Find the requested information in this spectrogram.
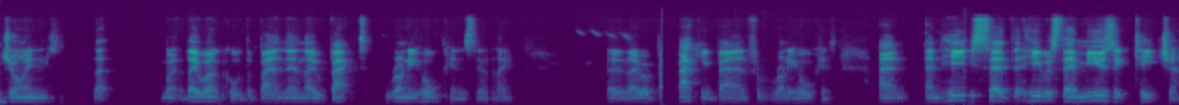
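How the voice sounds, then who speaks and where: With an English accent, a man speaks at a fairly low pitch in a bright, sharp tone, his intonation fairly even but his loudness swinging widely. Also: moderate pace. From England. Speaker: musician and actor. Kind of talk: interview answer.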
